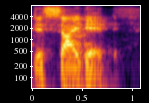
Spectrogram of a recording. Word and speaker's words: decided: Decide, decided. That's it. Notice the additional syllable. That was perfect. Decide. Okay. 2 syllables. Decided. 3 syllables.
